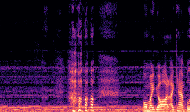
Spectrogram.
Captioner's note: laughs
